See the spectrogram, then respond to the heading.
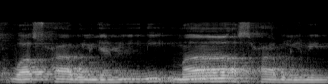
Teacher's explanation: واو ہونٹوں کی نا تمام گلائی سے ادا کریں گے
